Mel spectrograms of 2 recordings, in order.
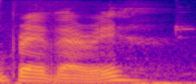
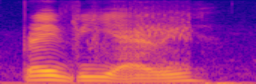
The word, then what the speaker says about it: Braviary: I bored, Let's go, Braviary. Braviary. I know it's you know, the mix between brave and aviary. But it's still kind of weird to pronounce.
